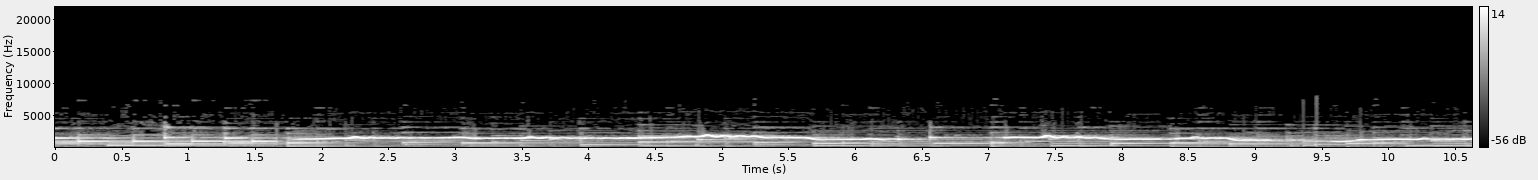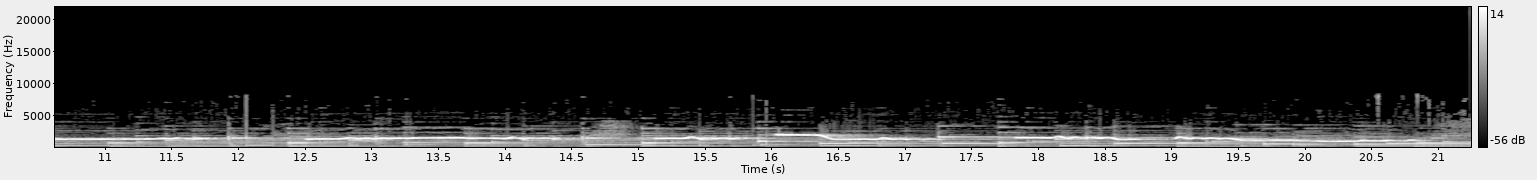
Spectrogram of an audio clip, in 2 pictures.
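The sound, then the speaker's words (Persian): A musician who plays violin, kamancheh and whistle performs a continuous whistled melody with gliding, wavering notes. The melody rides above steady, sustained instrumental chords for the whole stretch. It stays loud with no talking. “نوازنده ی ویولون، کمانچه و سوت”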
